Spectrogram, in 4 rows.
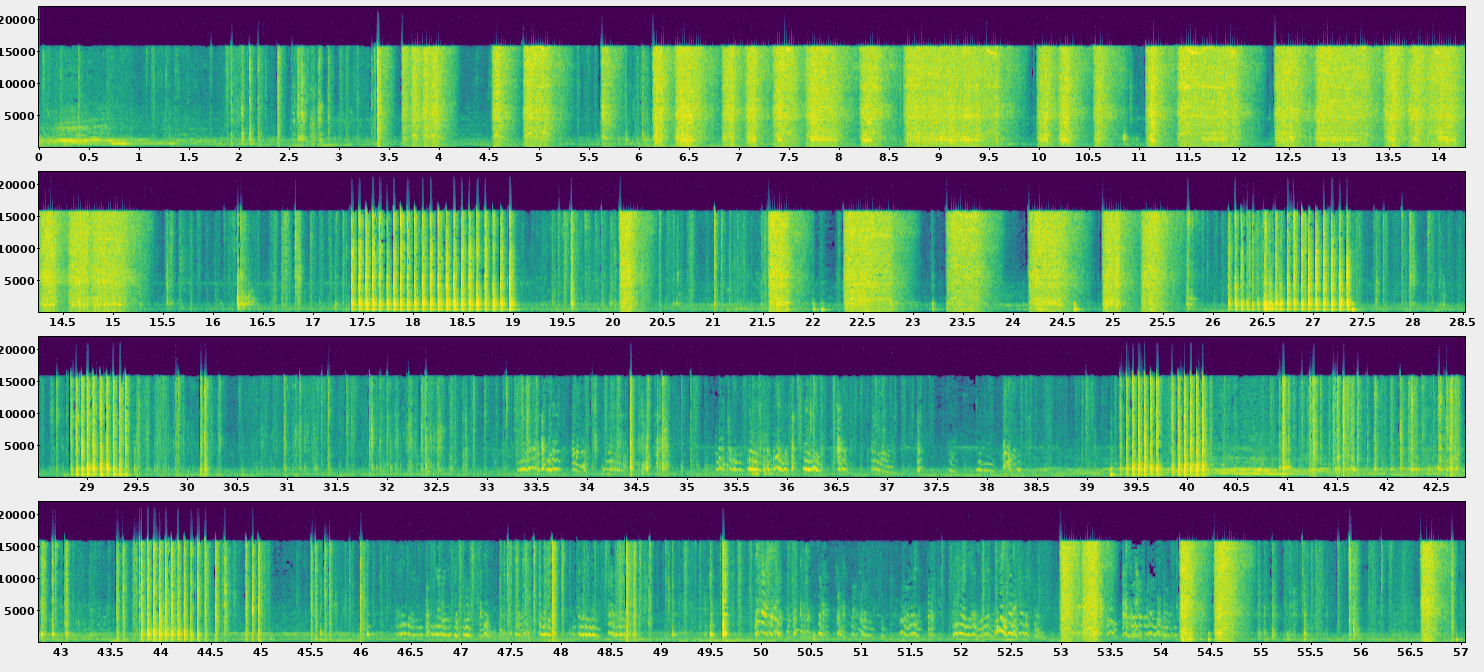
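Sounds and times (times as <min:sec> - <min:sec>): electric power tool bursts: 0:03.6 - 0:15.4, 0:21.6 - 0:25.7.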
